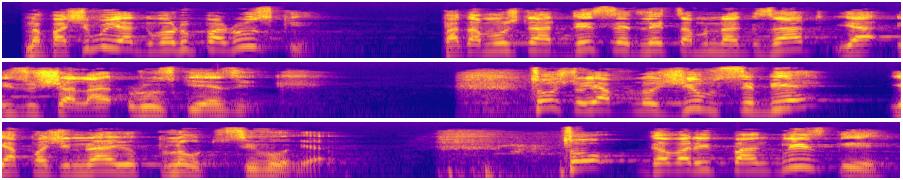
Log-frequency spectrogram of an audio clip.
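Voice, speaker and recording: Lively high-voiced preacher exhorting a congregation. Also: male voice, a little slow, long pauses. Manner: exhorting, repeats phrases, often asks the listeners if they hear him; slightly broken non-native phrasing. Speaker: pastor. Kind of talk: sermon. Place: in front of a congregation.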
